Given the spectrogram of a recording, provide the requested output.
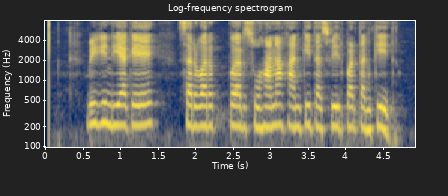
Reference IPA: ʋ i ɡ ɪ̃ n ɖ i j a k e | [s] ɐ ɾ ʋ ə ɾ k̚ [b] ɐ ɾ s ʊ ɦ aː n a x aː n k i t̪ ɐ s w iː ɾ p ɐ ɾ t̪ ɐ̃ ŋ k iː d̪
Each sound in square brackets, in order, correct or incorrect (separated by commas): correct, incorrect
